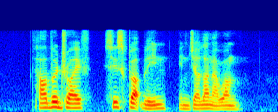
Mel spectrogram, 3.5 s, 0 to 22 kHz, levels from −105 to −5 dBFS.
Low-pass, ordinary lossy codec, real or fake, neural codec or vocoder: 7.2 kHz; none; fake; codec, 16 kHz, 0.8 kbps, ZipCodec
